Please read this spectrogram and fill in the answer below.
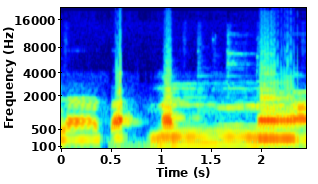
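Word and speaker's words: لا تأمنّا: Cara bacanya itu adalah memonjongkan kedua bibir, tapi tidak berbunyi. Qalu ya abana ma laka la ta'manna ala Yusuf.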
